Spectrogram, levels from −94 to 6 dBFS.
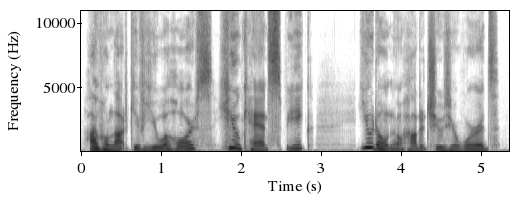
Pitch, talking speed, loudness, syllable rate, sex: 205 Hz, 200 wpm, -18 LUFS, 4.5 syllables/s, female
